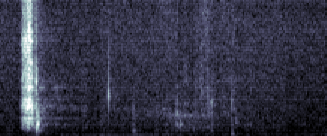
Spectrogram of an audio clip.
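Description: A single short paper flick as a number card is turned over, followed by a few faint soft handling ticks.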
